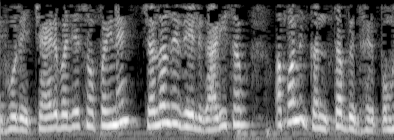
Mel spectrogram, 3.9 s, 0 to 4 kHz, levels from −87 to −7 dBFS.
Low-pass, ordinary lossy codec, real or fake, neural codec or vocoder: 3.6 kHz; none; real; none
